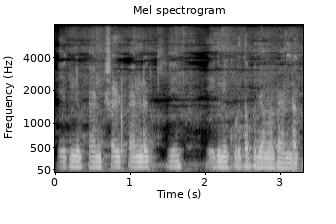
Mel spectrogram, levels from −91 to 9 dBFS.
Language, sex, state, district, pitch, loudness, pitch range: Hindi, male, Uttar Pradesh, Saharanpur, 110 Hz, -16 LUFS, 105-110 Hz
